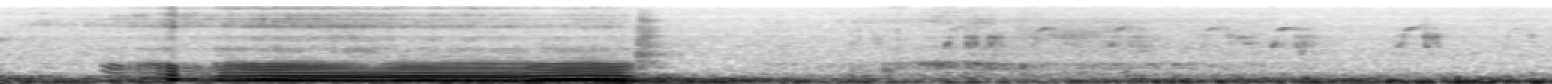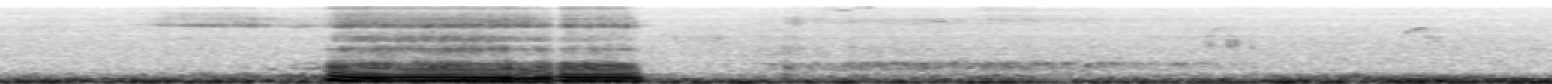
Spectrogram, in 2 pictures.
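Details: Sleeping Shih Tzu named Mocha giving a strange snore: a long, quavering, buzzy tone of about one and a half seconds, then a shorter one four seconds later, with soft breaths between.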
